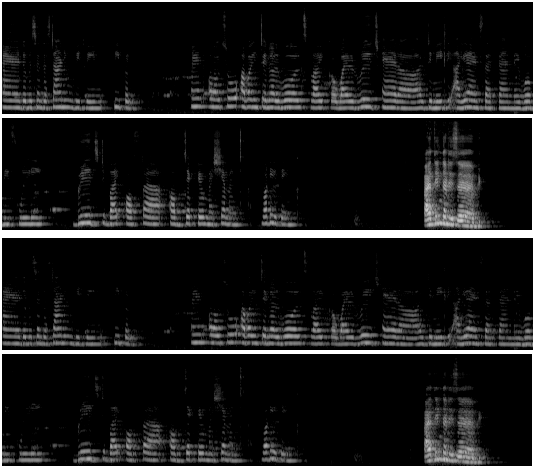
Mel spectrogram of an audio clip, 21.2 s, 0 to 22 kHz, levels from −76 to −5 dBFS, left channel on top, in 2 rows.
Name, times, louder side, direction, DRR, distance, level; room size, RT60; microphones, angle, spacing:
voice 1, 0.0-2.6 3.8-11.4 12.0-15.4 15.8-16.5, left 2 dB, 50° left, 1.3 m, -39 dB
voice 2, 19.1-20.2, left 5 dB, 70° left, 0.6 m, -26 dB
11.5 x 6.8 x 6.5 m
head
